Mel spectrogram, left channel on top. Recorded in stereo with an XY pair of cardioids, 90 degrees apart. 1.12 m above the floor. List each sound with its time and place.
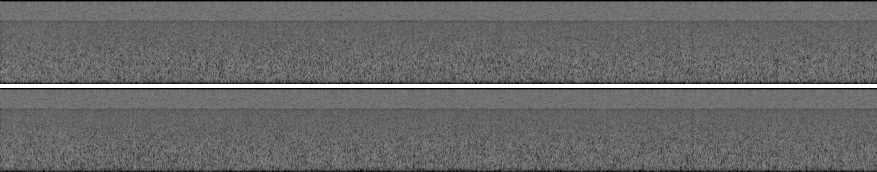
Only background noise.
